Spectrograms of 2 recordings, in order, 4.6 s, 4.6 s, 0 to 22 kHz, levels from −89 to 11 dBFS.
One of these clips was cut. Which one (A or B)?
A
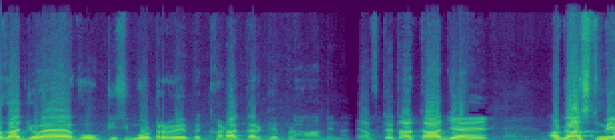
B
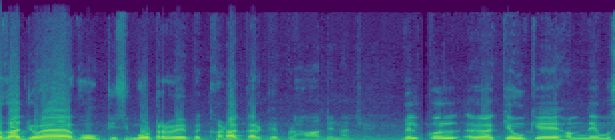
A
